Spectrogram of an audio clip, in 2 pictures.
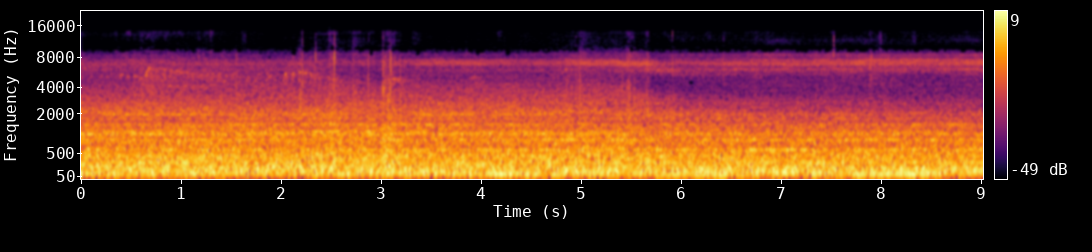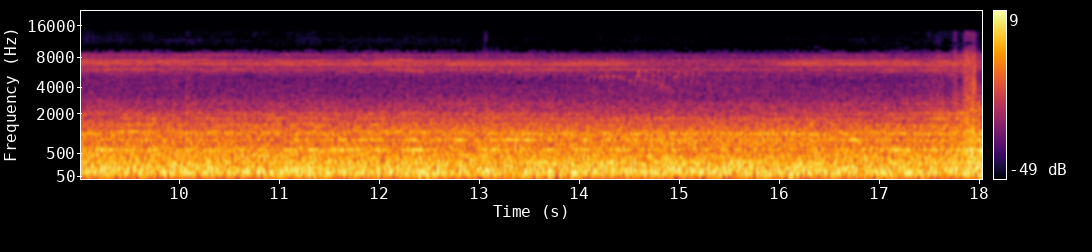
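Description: Steady outdoor city noise, an even roar of traffic, with no distinct events.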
